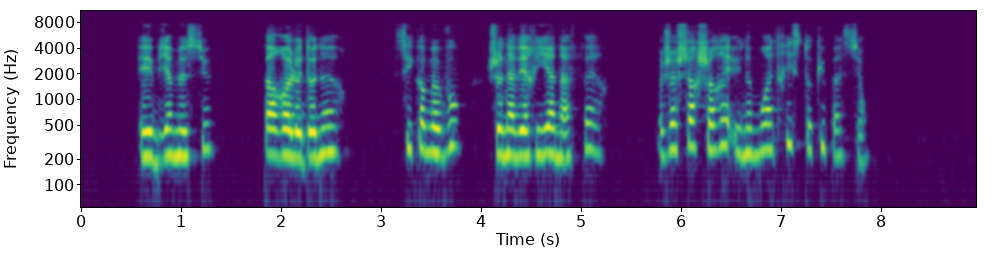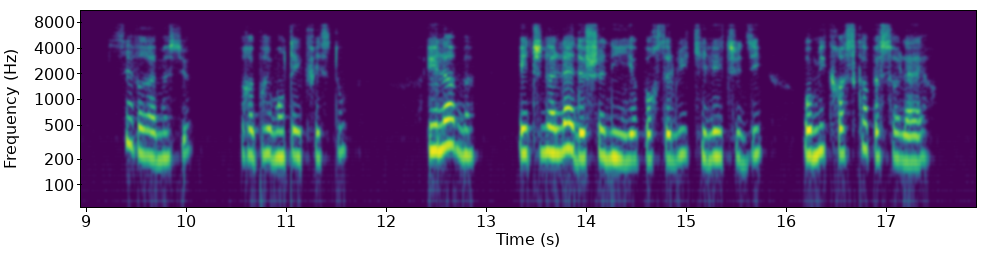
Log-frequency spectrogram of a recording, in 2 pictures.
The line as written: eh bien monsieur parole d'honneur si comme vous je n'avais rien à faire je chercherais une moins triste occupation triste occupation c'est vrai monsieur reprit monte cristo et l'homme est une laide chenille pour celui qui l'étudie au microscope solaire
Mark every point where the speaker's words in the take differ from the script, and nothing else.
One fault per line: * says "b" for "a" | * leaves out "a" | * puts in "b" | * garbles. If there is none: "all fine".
* leaves out "triste occupation"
